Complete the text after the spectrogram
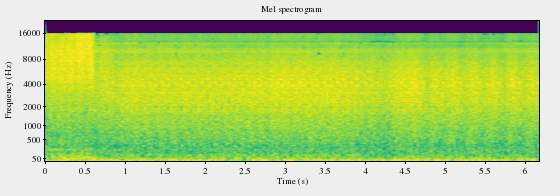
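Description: Debris rattles and clatters down after a blast.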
